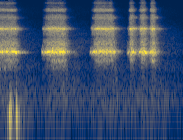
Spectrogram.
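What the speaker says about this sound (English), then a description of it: "I have a pen cap in which I'm trying to blow and maybe create some air stream, air whistle." A pen cap blown across its open end makes a clear, airy whistle tone. There are four separate blows, each about half a second to a second long with short silences between, and the last one breaks into three quick pulses.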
